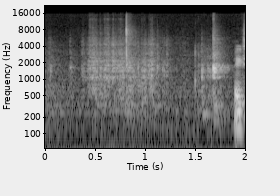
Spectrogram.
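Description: Phillips screwdriver driving a screw into the radiator through the case top: a soft scraping of tool and screw, with one sharp click a little under a second in.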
